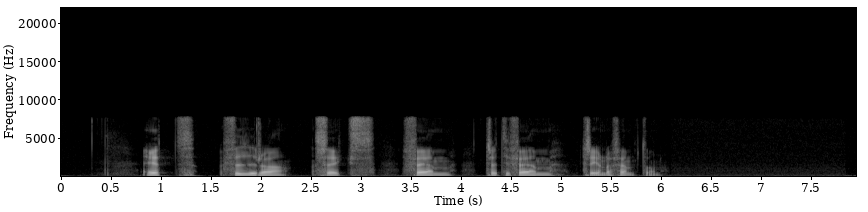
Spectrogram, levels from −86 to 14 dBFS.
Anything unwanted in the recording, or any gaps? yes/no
no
